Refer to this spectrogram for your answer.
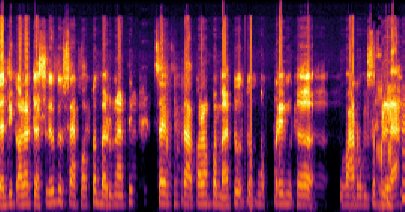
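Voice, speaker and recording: A woman with a medium pitch talks at a very fast pace with fairly even intonation. Her tone is bright and sharp, and the sound is dry and close with no echo. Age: 70s. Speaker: student sharing experience. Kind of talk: testimony. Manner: halting.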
